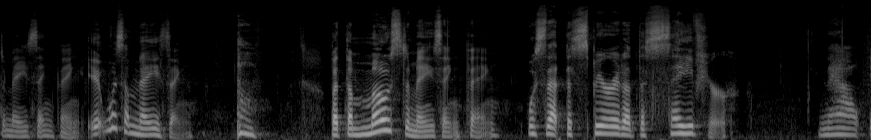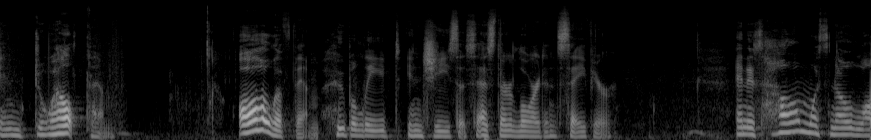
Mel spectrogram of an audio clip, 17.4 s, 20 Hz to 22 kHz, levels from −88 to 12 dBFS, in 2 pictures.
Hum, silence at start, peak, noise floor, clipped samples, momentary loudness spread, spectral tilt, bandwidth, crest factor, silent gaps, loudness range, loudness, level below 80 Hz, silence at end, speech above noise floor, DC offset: none; 0 s; -12 dBFS; -71 dBFS; under 0.1%; 19 LU; -5 dB/octave; 18.5 kHz; 22 dB; none; 9 LU; -33 LUFS; -70 dBFS; 0 s; 38 dB; under 0.1%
